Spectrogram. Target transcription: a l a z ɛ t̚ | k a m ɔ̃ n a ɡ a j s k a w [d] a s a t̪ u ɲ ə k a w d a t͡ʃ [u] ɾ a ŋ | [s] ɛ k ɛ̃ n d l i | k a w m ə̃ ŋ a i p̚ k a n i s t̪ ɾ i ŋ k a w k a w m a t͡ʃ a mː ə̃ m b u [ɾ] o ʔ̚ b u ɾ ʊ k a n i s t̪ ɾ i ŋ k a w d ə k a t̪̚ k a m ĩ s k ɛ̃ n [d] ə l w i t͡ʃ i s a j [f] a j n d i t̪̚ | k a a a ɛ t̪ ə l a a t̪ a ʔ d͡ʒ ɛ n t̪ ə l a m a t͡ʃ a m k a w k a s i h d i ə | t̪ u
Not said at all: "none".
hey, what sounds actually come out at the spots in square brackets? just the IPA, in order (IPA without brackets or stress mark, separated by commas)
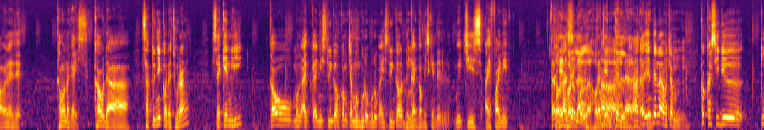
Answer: d, u, s, ɾ, d, f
